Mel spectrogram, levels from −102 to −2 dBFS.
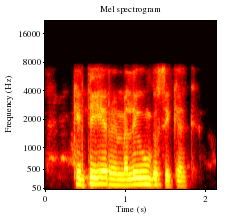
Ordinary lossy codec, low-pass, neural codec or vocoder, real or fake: Opus, 16 kbps; 7.2 kHz; codec, 24 kHz, 0.9 kbps, WavTokenizer, medium speech release version 1; fake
